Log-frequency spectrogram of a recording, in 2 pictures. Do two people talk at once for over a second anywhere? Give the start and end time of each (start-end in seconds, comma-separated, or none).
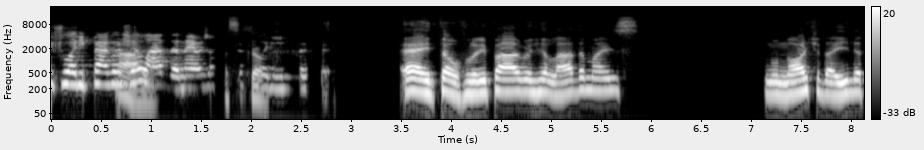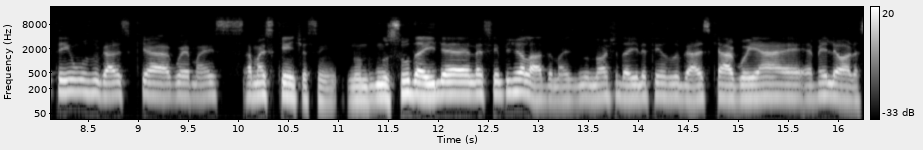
none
